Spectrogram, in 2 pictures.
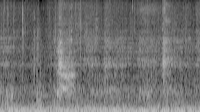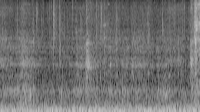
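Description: A person breathes heavily through a gas mask.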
